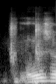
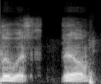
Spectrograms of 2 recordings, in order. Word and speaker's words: Louisville: It's spelled Louisville, but I live in Louisville.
